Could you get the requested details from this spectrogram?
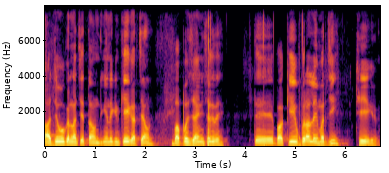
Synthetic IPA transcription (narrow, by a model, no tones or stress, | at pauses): əd͡ʒoːɡəlːãːt͡ʃeːt̪ãːɦõːnd̪ɪjãːleːk̬ɪnkeːɡʱəɾt͡ʃaːʊn | baːpəsd͡ʒaːiːnĩːsəkd̪eː | t̪eːbaːkiːʊpɾaːləiːməɾd͡ʒiː | ʈʰiːkː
